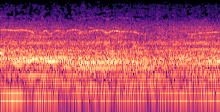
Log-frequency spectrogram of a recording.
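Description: A live rock band playing loud, with a dense wash of distorted electric guitars and a wavering high line over it, heard through a large open-air crowd's noise.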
